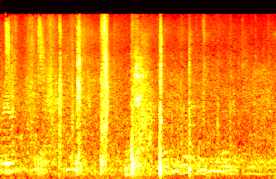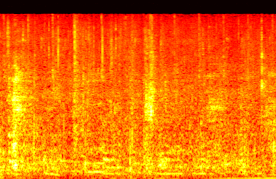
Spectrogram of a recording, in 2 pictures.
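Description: Indistinct talking from people close by, with scattered sharp clicks and knocks, two of them louder about a second and a half and two and a half seconds in.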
